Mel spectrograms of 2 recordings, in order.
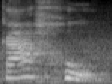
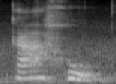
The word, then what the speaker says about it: carro: word, and it always has the same sound, which is the strong H, the strong H sound. So, carro, carro, which is car.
